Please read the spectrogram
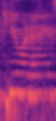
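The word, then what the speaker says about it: queue: And keeping Q&As in mind, did you know the answer to yesterday's riddle? What word is pronounced the same if you take away 4 of its 5 letters? That would be Q.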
